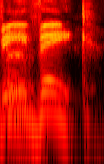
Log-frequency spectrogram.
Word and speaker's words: Vivek: Just say it one time and let's keep Vivek. Okay, that's how we'll pronounce it from now on. Well, Vivek. I heard him say it. V as in victory, and every single Vivek time. as in cake.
